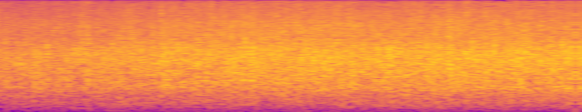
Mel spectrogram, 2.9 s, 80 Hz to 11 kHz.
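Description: A large theatre audience at the Teatro de la Zarzuela in Madrid applauds steadily at the 26 February 1931 premiere of Rafael Alberti's play El hombre deshabitado, a dense, continuous roar of clapping at full strength from start to finish, with shouts for the author to come out.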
